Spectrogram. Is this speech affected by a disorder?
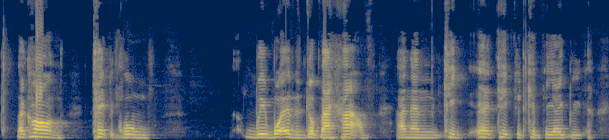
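Yes: cerebral palsy; obvious speech impediment.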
